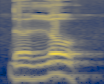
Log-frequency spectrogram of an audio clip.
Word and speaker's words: eau: De l'eau, nước. Eau, a u, đọc là ô, de l'eau là nước.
